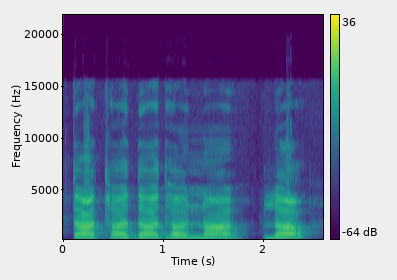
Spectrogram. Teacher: जिन वर्णों का उच्चारण ऊपर के दांतों पर जीभ के लगने से होता है उन्हें दंत वर्ण कहते हैं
